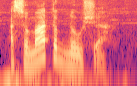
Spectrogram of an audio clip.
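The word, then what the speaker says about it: asomatognosia: is this assomatognosia again it is pronounced as a somatognosia so asthmatic gnosia is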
